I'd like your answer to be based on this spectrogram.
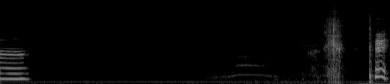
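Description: A house cat lets out one brief, soft murr with a gently falling pitch in a quiet room, followed by a few short rustling bursts nearby.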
